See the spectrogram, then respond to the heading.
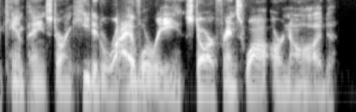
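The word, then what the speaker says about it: François Arnaud: They have a uh an athletic retailer announced a campaign starring heated rivalry star Francois Arnod. That's how you say his name last month.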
